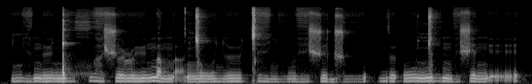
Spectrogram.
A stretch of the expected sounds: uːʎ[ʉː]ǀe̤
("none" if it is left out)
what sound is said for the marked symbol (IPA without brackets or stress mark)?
ʉː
